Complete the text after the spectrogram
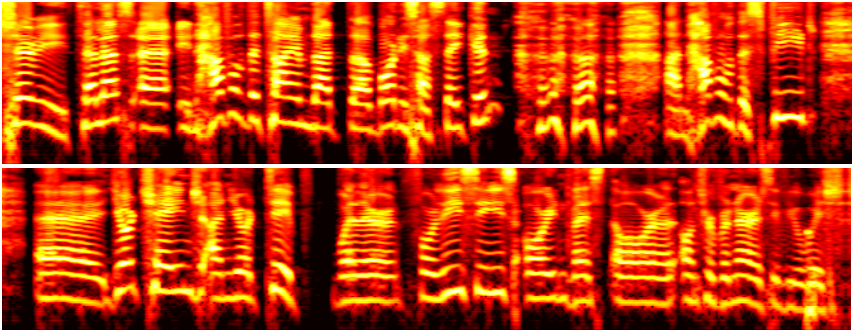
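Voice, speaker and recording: On a very clean recording with a silent background, a woman talks at a moderate pace in a plain, everyday voice, the sound dry and close with no echo. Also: fairly high pitch for a woman, lively intonation. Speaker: panel moderator. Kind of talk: panel discussion.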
